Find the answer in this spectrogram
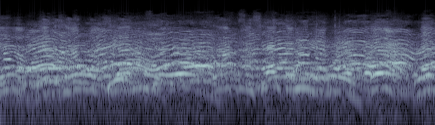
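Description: Several people talking over one another in a heated argument, with a woman's raised voice loudest.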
